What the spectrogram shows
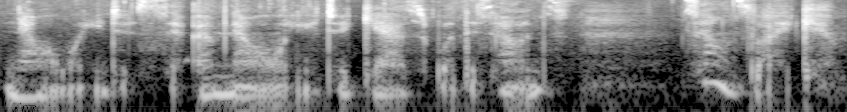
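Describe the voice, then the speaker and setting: A woman performs a fast ASMR whispered role-play as a medical examiner. Her whisper is breathy and crackles with fry. She gives brisk, clipped instructions and questions in quick succession. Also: a little high, fairly bright tone.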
